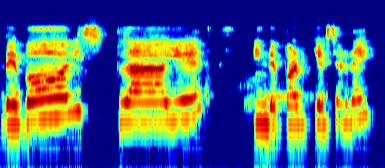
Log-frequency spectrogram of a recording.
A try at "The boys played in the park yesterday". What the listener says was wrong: Pero la pronunciación correcta sería The boys played con T al final.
